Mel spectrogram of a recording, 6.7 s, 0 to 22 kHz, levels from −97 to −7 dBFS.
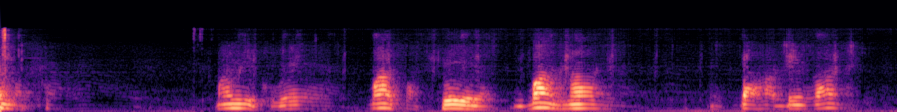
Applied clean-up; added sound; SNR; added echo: neural mask model DeepFilterNet 3.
